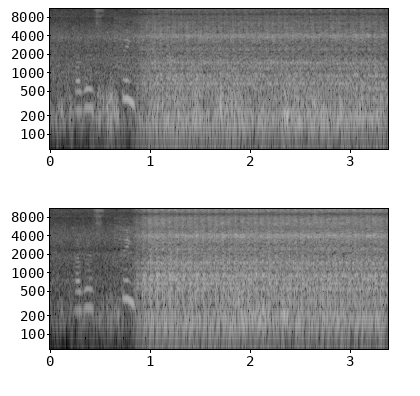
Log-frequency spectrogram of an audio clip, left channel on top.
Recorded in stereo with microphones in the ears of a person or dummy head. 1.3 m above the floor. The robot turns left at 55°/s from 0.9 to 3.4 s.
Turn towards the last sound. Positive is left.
turn(degrees=-150)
